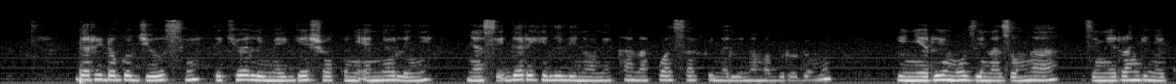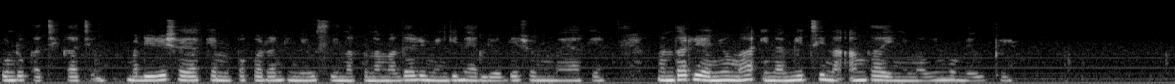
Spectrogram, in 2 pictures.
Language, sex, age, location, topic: Swahili, female, 36-49, Nairobi, finance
